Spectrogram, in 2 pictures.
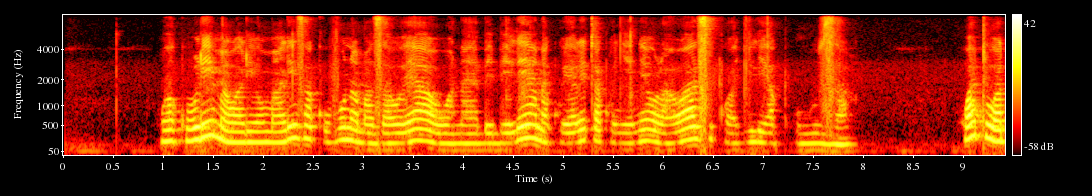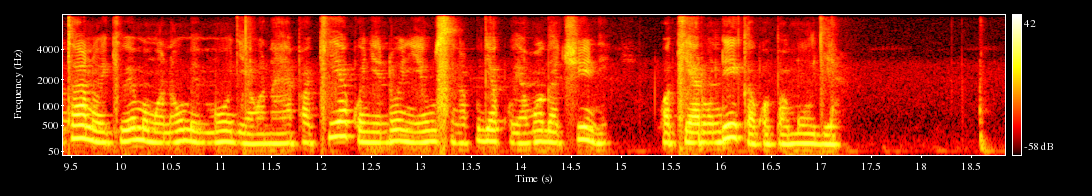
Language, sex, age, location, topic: Swahili, female, 25-35, Dar es Salaam, agriculture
